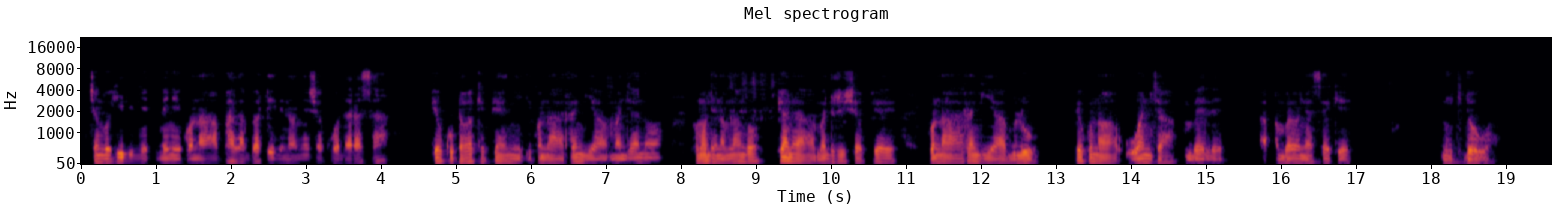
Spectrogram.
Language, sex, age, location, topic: Swahili, male, 36-49, Wajir, education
